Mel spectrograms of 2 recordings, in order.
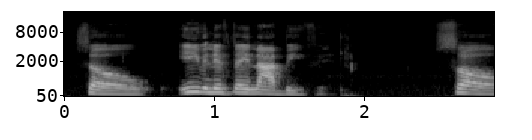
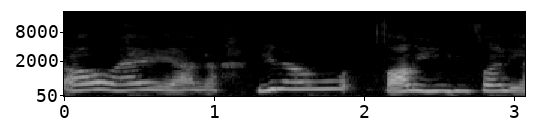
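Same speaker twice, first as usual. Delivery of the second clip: much higher, slower fan voice; high girly driver; 10 semitones higher than usual. Retold or imitated. Lupe the driver greeting her fan, high and slow. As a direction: coo it like a starstruck fan. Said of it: "she was like".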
